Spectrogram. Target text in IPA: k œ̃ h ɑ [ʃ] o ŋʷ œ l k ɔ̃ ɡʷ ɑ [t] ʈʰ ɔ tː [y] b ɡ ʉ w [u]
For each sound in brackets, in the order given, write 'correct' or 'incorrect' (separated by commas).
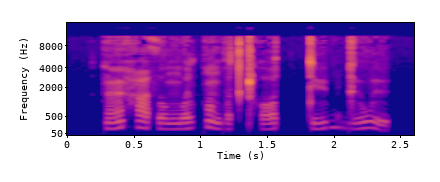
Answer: incorrect, correct, correct, incorrect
